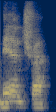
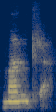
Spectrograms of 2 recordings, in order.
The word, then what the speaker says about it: mantra: Now, what tends to get confusing for Westerners, the short A is pronounced like the U in but. So it's not Sanskrit, it's Sanskrit. It's not mantra, it's mantra. So as we go through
